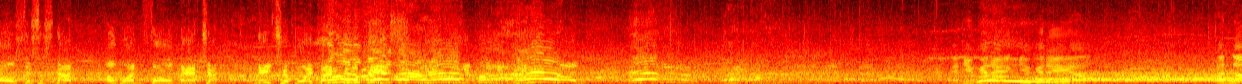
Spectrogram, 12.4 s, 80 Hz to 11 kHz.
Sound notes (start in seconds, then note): 5.1 wrestlers grunting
